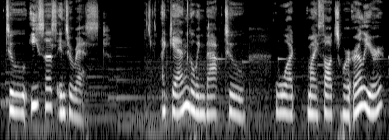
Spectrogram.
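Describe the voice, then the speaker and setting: A woman in her late thirties, speaking gently and soothingly in a reflective monologue as a podcast host. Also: mid-range voice. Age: 30s. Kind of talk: soft-spoken reflective monologue.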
